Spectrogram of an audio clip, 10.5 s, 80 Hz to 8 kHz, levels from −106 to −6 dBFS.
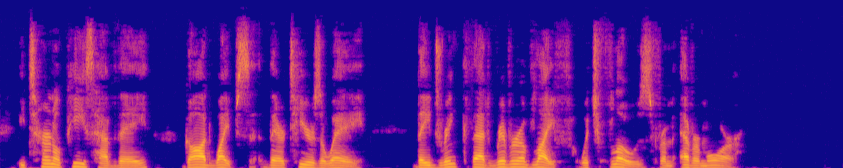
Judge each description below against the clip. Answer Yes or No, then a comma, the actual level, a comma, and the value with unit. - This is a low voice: Yes, low, 115 Hz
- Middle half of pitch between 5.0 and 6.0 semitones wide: No, average, 3.9 semitones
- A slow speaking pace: Yes, slow, 110 wpm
